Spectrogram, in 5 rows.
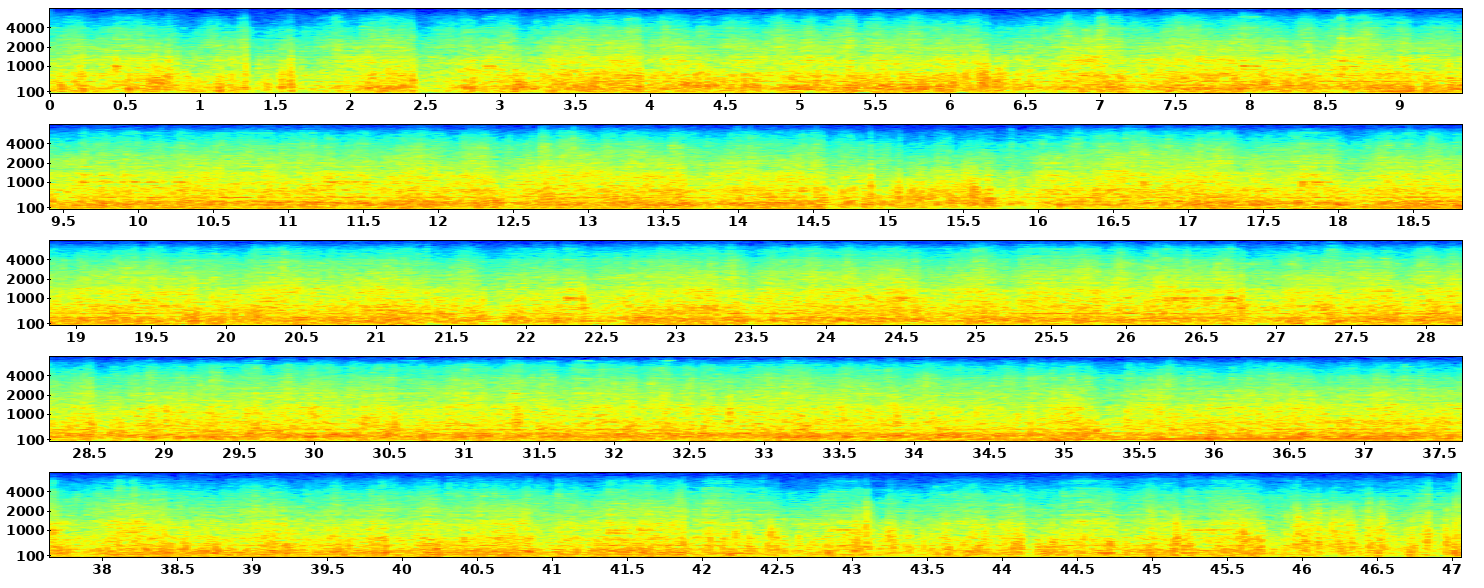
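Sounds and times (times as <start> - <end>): train engine and wheels rumbling: 0.0 - 47.0.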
